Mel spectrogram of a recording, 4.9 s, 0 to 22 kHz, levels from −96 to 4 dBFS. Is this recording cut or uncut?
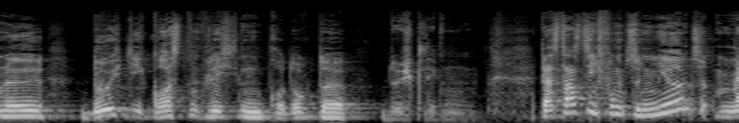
uncut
